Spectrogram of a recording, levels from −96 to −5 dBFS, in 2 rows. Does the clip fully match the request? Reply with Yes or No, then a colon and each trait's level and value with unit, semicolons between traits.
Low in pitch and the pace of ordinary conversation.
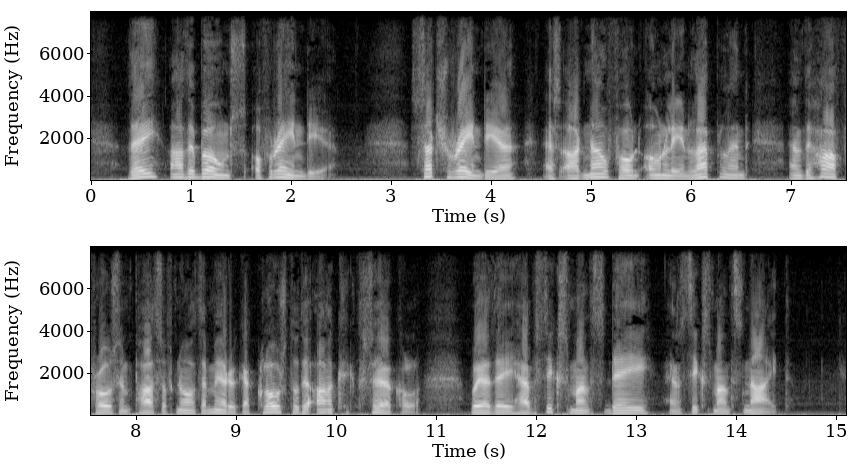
Yes: low, 125 Hz; average, 150 wpm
